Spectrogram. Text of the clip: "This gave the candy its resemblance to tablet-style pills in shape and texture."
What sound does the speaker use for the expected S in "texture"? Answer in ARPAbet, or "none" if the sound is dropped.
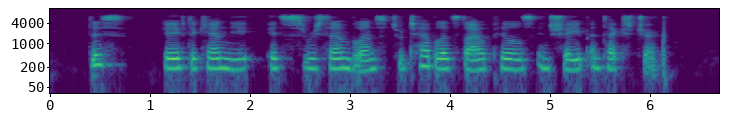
S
